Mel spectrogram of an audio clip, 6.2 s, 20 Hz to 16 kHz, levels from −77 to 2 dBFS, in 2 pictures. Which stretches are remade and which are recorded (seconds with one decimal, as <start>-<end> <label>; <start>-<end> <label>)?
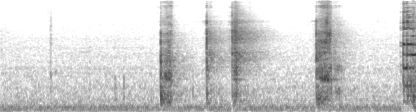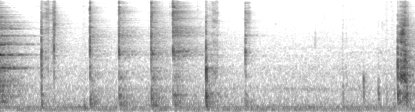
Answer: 0.0-0.6 recorded; 0.6-2.9 remade; 2.9-6.2 recorded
